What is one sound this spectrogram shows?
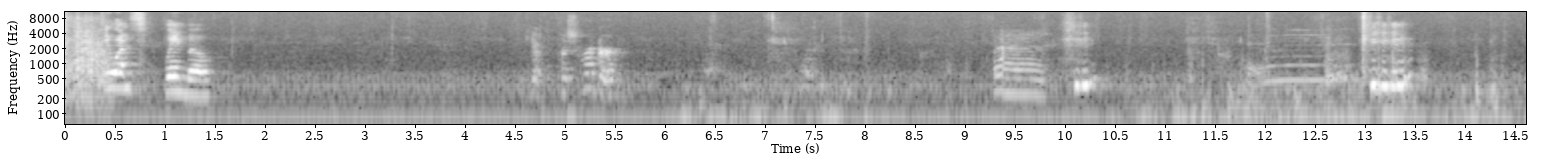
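A young girl speaks softly up close in a high voice.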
